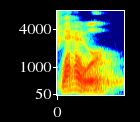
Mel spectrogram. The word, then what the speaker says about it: flour: And I use flour to make bread. Pronunciation is the same.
